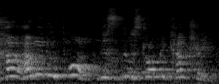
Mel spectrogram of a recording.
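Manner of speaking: high, loud, laughing amazement; laughing disbelief. Retold or imitated. Traveller laughing at pork offer, high and loud. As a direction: crack up in disbelief.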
